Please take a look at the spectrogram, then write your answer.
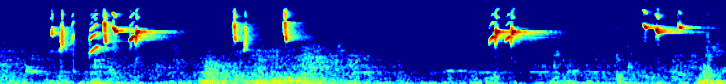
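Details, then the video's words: Copia Malaga training song from a goldfinch: short clusters of high chirps and twangy buzzes in spaced bursts with silent gaps. "Jilguero Cantando la copia malaga _ Goldfinch bird singing the wonderful sounds for training songs"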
